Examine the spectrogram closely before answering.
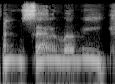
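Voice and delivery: high, laughing through the insult; mock outrage broken by laughter. Angry retort at laughing partner.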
